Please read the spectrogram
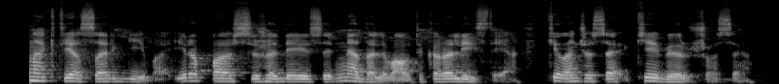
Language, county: Lithuanian, Kaunas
